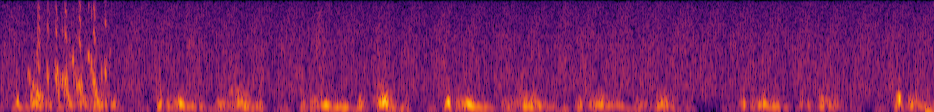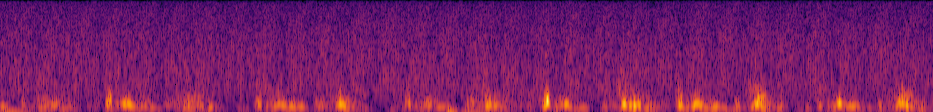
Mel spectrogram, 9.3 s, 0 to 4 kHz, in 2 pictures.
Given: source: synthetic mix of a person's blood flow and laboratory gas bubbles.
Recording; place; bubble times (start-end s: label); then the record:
Doppler ultrasound of blood flow; precordium
0.12-0.57 s: bubbles
From the record:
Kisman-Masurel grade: 121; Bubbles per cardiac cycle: 1 to 2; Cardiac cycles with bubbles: 10 to 50%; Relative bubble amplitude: barely perceptible (0.100 to 0.250); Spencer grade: 2 (many but less than half of the cardiac periods contain bubble signals, singularly or in groups); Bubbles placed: only in the low amplitude regions of the cardiac cycle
